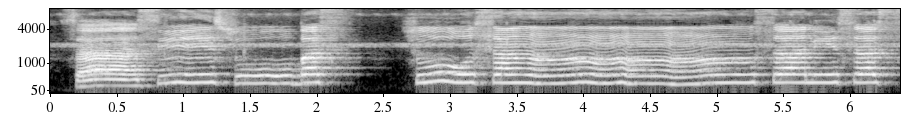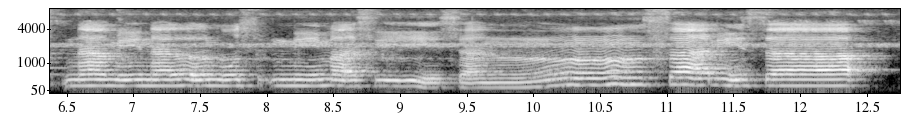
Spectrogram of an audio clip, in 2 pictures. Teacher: ujung lidah kita hampir bertemu dengan gigi bawahnya sambil menyamar-nyamarkannya dan mendengungkannya 2-3 ketukan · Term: ikhfa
